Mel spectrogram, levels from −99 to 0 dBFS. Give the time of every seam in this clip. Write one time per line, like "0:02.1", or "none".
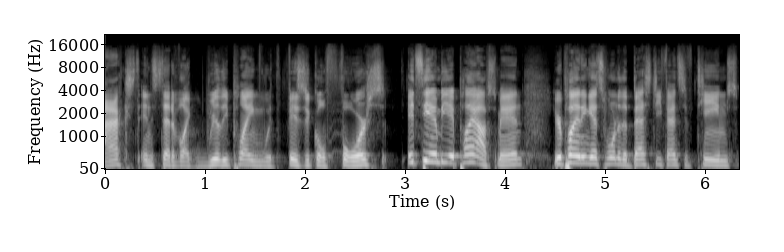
none

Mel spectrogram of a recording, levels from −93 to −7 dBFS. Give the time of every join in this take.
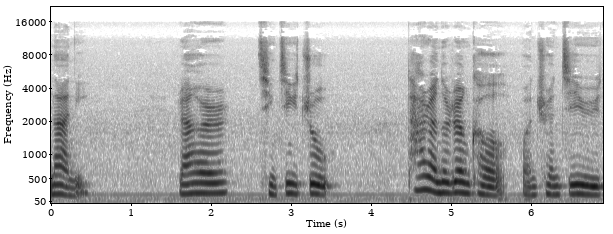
none

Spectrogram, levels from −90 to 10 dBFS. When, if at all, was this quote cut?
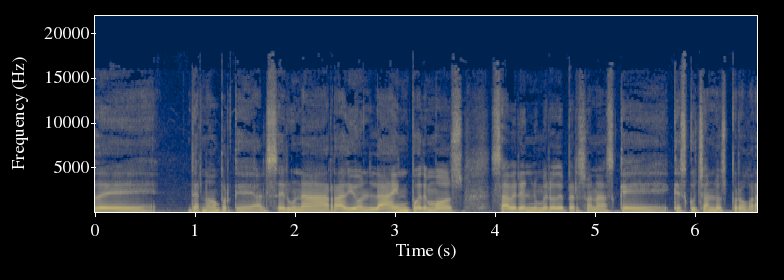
0:01.1

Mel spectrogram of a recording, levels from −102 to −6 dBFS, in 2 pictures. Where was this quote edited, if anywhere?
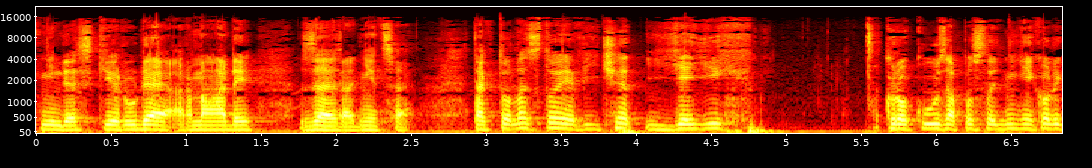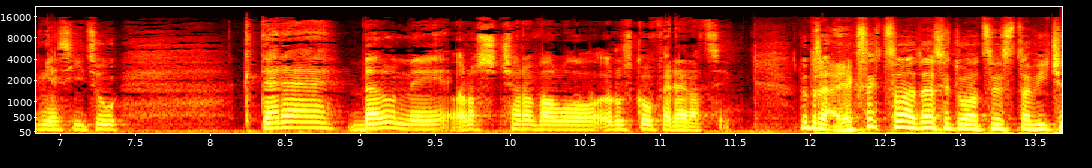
0:02.0
0:04.1
0:05.6
0:09.6

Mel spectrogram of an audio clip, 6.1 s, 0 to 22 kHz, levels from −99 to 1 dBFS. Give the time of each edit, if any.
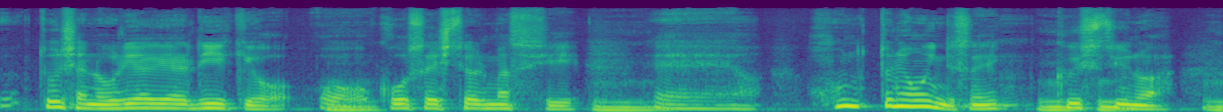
none

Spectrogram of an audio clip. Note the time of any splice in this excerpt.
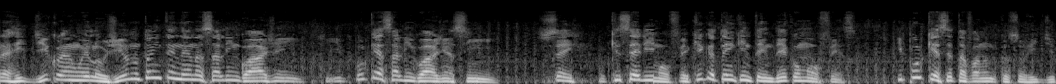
0:06.5

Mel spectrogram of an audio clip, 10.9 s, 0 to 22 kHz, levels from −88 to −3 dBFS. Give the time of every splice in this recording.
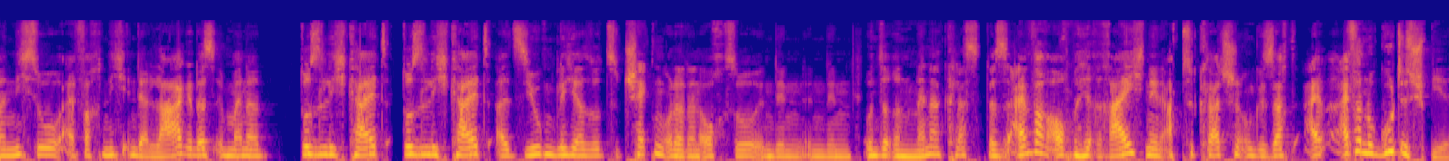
0:02.9
0:05.2
0:06.4
0:07.3
0:08.6

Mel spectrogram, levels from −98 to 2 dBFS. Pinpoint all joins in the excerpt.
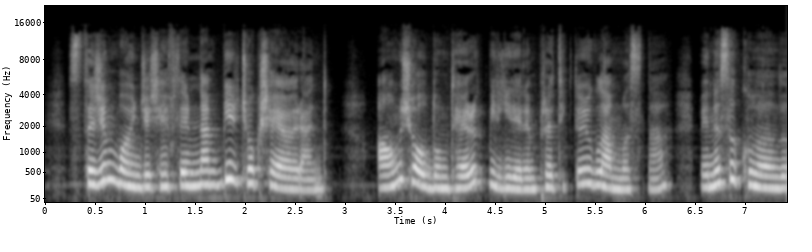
0:03.0

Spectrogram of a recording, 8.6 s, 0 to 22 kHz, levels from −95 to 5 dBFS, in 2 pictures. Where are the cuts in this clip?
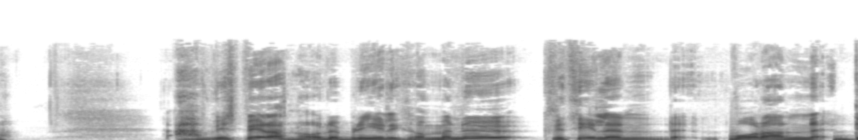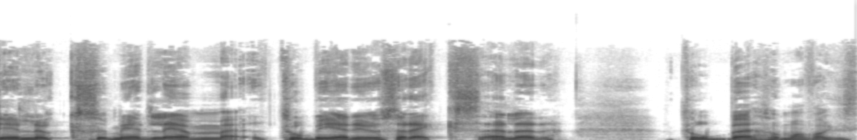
0:01.4
0:02.7
0:03.7
0:04.2

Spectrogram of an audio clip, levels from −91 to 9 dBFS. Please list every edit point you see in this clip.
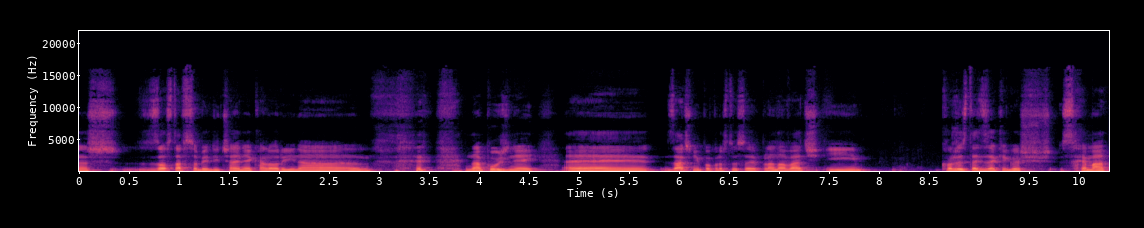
0:08.4

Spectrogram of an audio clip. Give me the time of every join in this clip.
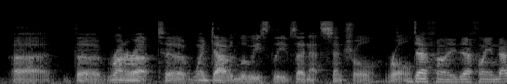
0:03.1

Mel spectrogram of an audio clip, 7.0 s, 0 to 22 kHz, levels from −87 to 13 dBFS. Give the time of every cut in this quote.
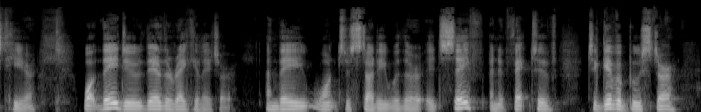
none

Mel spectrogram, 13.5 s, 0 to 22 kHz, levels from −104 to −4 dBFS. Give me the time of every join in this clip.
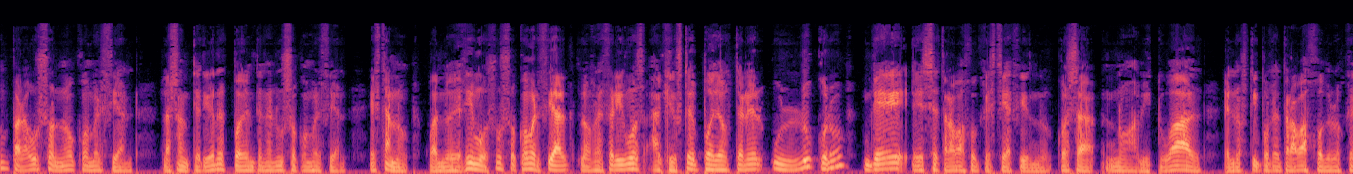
none

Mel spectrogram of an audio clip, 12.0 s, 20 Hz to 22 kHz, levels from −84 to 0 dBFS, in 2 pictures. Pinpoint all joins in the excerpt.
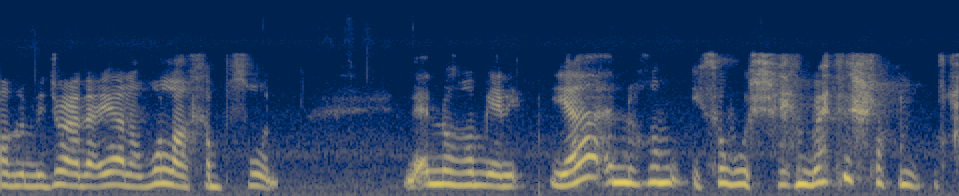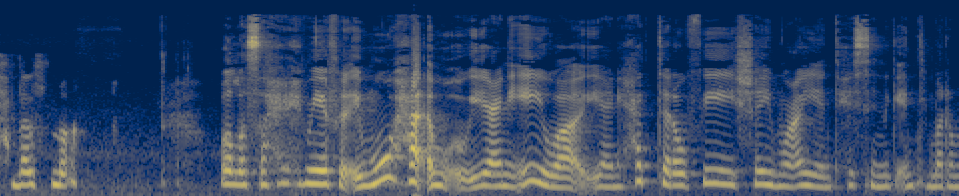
none

